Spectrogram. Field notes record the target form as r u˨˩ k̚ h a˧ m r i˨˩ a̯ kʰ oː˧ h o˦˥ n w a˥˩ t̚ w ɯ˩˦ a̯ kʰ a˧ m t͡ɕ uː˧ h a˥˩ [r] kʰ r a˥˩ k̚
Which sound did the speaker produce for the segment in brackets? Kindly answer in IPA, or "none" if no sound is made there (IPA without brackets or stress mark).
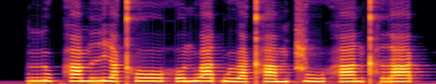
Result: n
